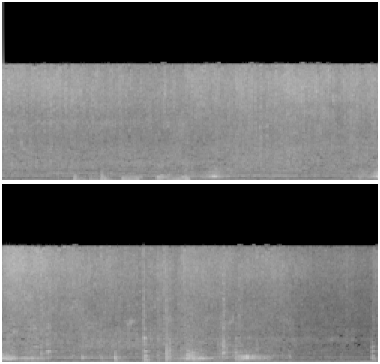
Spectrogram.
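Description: Food sizzles in a hot pot.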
